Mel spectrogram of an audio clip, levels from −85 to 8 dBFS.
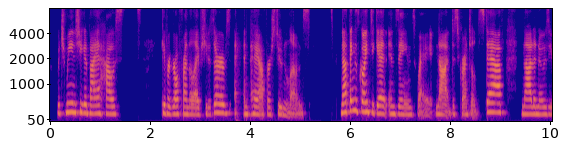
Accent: American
